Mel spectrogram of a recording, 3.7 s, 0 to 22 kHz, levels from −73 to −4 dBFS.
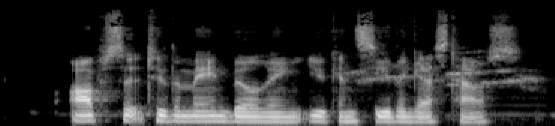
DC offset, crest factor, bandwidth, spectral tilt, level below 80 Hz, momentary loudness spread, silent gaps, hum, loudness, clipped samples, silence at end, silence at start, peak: under 0.1%; 20 dB; 16 kHz; -4.5 dB/octave; -56 dBFS; 7 LU; none; none; -21 LUFS; under 0.1%; 0.1 s; 0.45 s; -2 dBFS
